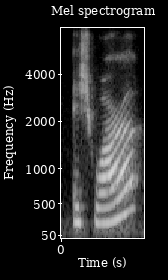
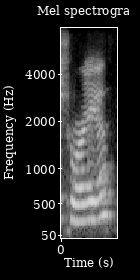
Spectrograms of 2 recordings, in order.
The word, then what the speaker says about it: Aishwarya: And our next presenter is Ishwara. I may be mispronouncing your name. Hi, this is Aishwarya.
